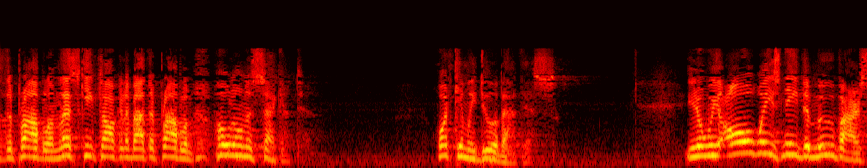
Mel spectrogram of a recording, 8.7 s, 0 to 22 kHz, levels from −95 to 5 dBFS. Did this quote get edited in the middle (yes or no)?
no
